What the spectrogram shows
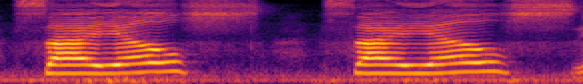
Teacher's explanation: karena dia sifatnya tebal kemudian isti'la, jadi suara mengepung di bawah mulut, ya, di dalam mulut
